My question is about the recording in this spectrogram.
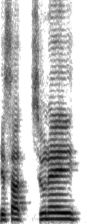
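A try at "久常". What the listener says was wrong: So I think it's a Hisatsune with the emphasis on like that first syllable as opposed to Hisatsune. But that's my best guess. I think that's how you pronounce it.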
